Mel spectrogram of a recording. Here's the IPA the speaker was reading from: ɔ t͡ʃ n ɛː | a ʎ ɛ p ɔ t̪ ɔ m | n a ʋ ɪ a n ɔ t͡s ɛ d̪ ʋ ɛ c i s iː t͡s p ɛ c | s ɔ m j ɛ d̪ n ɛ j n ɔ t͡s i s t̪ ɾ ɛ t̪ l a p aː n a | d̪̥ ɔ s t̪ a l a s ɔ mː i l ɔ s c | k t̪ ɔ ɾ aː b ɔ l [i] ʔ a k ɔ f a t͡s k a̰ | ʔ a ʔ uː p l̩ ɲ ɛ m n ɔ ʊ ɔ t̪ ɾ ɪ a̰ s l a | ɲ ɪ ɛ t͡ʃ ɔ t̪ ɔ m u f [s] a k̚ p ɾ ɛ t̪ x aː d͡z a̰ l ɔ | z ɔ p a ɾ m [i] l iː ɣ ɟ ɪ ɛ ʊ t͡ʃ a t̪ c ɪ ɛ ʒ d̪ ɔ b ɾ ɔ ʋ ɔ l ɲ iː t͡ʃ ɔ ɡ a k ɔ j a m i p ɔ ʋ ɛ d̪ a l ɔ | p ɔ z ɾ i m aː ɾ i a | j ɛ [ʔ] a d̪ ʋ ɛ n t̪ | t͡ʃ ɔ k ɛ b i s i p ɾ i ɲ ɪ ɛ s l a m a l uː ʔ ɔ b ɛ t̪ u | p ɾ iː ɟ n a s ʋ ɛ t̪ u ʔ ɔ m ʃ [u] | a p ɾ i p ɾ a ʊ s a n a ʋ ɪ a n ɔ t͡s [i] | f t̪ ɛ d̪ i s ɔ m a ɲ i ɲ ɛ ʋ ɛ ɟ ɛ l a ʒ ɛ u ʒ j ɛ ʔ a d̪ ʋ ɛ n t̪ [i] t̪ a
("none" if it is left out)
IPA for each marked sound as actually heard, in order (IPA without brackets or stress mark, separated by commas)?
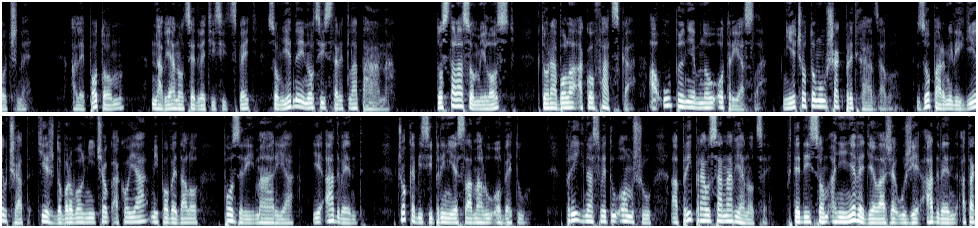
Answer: a, ʃ, i, ʔ, u, ɛ, a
